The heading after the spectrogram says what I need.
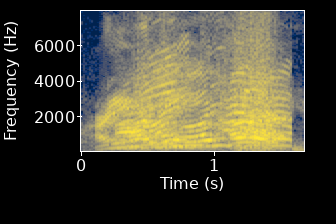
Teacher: আলহামদু, অনেকে বলে আলহামদু, একটি হলো হা আর একটি হলো হা। কণ্ঠনালীর মধ্যখান থেকে, হলকের মধ্যখান থেকে 2টি হরফ উচ্চারিত হয়, আইন হা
